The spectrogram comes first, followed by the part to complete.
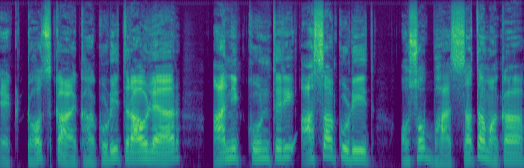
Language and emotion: Goan Konkani, fearful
